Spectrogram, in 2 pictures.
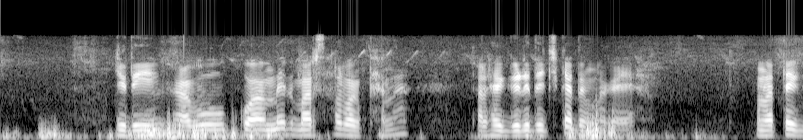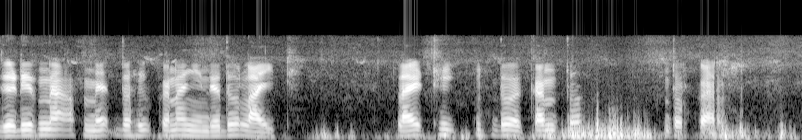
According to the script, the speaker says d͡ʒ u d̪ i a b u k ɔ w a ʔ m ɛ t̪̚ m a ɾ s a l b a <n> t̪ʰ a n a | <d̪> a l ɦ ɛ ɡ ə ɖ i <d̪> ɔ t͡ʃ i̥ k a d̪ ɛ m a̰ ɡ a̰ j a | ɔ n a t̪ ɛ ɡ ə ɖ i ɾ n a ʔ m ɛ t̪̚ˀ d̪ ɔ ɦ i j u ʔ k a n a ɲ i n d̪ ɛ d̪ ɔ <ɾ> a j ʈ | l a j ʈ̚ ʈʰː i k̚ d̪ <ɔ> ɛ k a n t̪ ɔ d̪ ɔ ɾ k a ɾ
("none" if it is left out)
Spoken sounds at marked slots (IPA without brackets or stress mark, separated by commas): ŋ, t̪, d̪, l, ɔ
